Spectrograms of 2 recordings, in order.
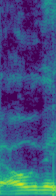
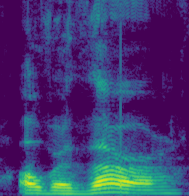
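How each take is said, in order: First: Said in the usual way. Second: "there" said as "thurr"; Memphis intrusive R. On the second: Shown as a demonstration. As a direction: drag "there" into a slow R-heavy "thurr". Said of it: "I told people about them river accents".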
